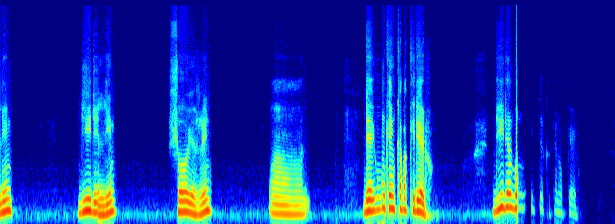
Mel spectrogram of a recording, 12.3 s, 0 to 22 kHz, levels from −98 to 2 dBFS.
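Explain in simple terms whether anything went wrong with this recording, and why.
Yes, a few things went wrong. The first is a burst of packet loss, heard at 1.89, 4.21 and 7.55 seconds. Each time, a short run of data never arrived in time to be played. The playback kept the last sound going and faded it over the hole, which fills about 60 ms the first two times and about 80 ms the third, then jumped ahead. That stretch of speech is simply gone.

The second is an audio dropout to a faint residue, starting at 10.34 seconds and lasting to the end. The speech cuts out abruptly rather than trailing off, and all that remains is a very faint trace of sound, far quieter than before. The likely cause is that the signal itself was lost while the recording path after that point stayed switched on, so it kept capturing only that weak leftover.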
